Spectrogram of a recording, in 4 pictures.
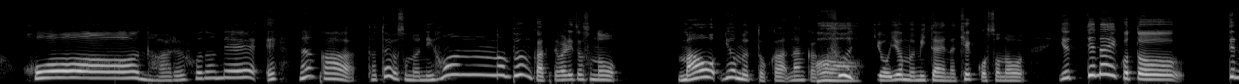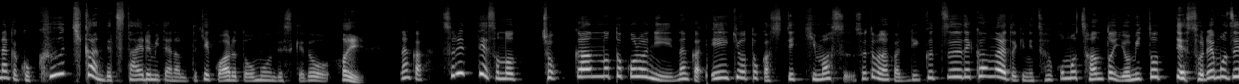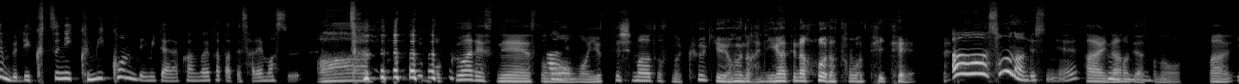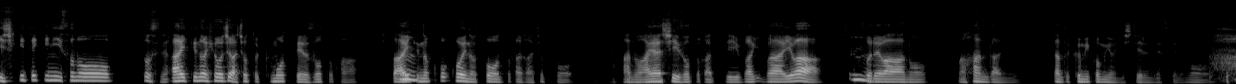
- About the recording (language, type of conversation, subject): Japanese, podcast, 直感と理屈、どちらを信じますか？
- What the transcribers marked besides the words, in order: laugh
